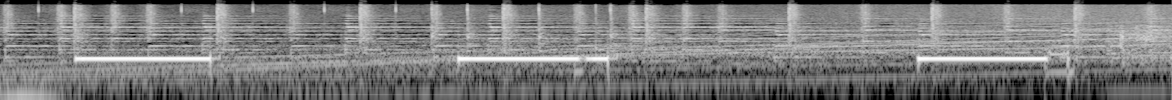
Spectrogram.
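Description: Ringback tone of an outgoing telephone call, a steady mid-pitched tone sounding three times, each about a second long with gaps of roughly two seconds, over a busy background of fainter tones.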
